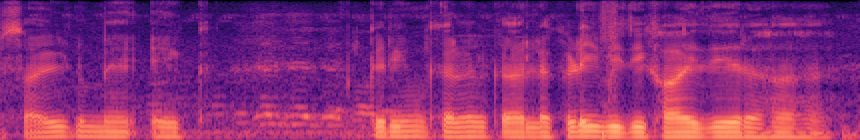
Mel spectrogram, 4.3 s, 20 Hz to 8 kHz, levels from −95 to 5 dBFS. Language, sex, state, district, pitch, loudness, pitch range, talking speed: Hindi, male, Jharkhand, Ranchi, 105 Hz, -18 LUFS, 100-105 Hz, 165 wpm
